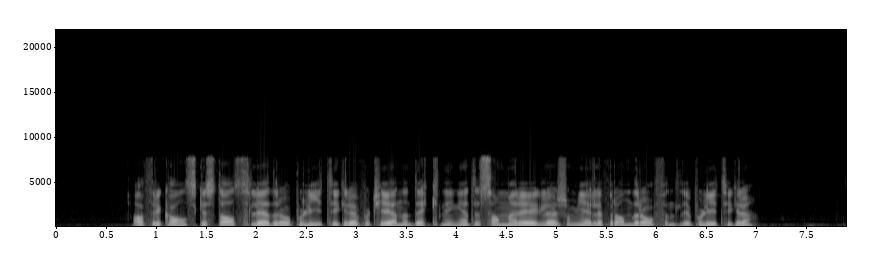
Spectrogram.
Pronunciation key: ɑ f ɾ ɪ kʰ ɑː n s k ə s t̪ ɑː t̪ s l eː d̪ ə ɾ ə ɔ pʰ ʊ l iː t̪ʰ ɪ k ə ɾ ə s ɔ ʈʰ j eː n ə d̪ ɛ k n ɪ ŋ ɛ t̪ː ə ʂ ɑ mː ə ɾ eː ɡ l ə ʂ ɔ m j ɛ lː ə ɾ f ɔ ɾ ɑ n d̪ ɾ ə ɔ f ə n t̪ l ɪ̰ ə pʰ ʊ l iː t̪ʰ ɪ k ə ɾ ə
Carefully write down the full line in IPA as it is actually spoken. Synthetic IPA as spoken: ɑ f ɾ ɪ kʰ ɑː n s k ə s t̪ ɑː t̪ s l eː d̪ ə ɾ ə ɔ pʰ ʊ l iː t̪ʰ ɪ k ə ɾ ə f ɔ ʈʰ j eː n ə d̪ ɛ k n ɪ ŋ ɛ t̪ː ə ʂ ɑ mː ə ɾ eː ɡ l ə ʂ ɔ m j ɛ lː ə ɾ f ɔ ɾ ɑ n d̪ ɾ ə ɔ f ə n t̪ l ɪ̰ ə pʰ ʊ l iː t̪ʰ ɪ k ə ɾ ə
